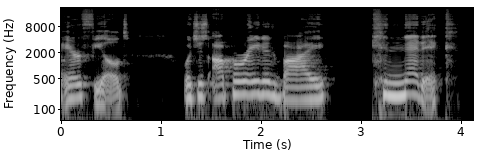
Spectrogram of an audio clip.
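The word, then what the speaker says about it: QinetiQ: which is operated by Kinetic, but Kinetic is spelled Qinetic, Ooh.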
